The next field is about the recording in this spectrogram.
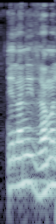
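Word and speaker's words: तेनाली राम: तेलानी रामन लिखा है, लेकिन हम पढ़ेंगे तेलानी राम, प्रोनाउंसिएशन यही बेटर होगा।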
